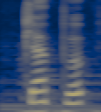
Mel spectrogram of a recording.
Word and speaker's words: K-pop: Pour la K-pop, c'est le mot en lui-même qui pose souci. On ne dit pas K-pop, mais bien K-pop, parce que le K se prononce à l'anglaise.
